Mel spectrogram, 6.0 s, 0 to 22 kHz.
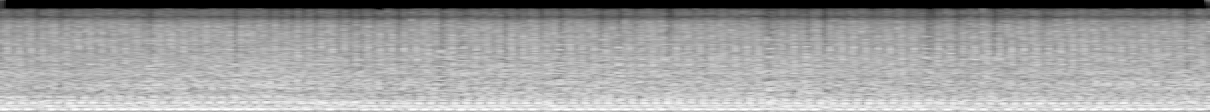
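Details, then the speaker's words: Giant Vac walk-behind leaf blower, probably late-1970s/early-1980s, bought worn from a garage sale, primed from a bottle: high, steady two-stroke buzzing wail at full throttle with no stumbling; normal running. It has no idle circuit. "let's go for a little under full throttle T oh it goes"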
